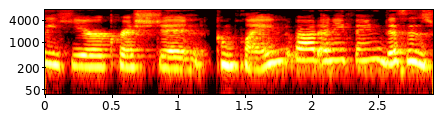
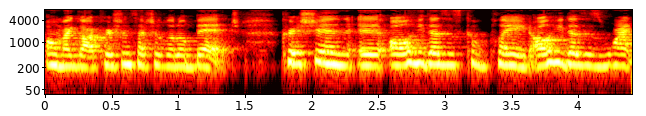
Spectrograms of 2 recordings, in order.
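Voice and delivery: ordinary delivery

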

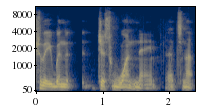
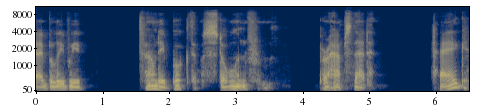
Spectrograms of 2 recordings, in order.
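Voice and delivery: lowered, hushed voice. A player's character checks that no one is within earshot, then speaks in a lowered, hushed voice. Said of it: "I kind of lower my voice".

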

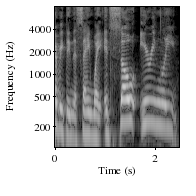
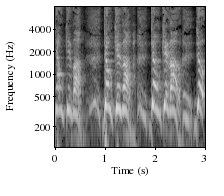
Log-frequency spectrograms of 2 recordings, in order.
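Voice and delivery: acted, very high, repeated screaming; 12 semitones higher, 3 dB louder than usual. Speaker retells pushing on while people ran around: reenacting screaming at oneself. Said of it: "I'm literally screaming at myself".

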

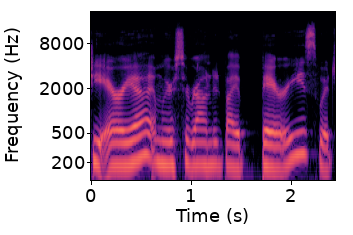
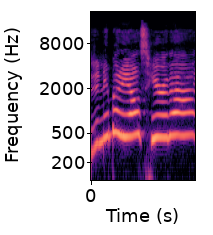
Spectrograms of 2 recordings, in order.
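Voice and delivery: very loud shouted call, pitched way up high; 8 dB louder than usual. Retelling waking in a tent after a noise: imitating own past yell. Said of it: "I yelled out".

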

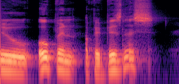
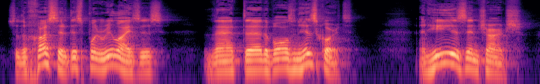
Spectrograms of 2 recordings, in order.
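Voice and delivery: ordinary delivery

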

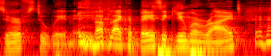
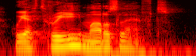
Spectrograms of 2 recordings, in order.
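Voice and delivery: mock TV show voiceover voice; 8 dB quieter than usual. Starting off the episode like the show's fake voiceover: Tyra voiceover impression. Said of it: "I'm going to do a Tyra".

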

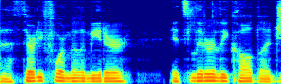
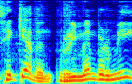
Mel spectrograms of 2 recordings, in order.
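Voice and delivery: exaggerated Russian accent; 8 semitones higher, 3 dB louder than usual. Retelling how a man from up the street greeted him, in a russian accent. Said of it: "And all I say in Russian accent".

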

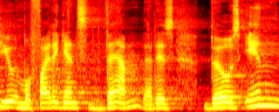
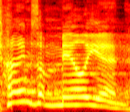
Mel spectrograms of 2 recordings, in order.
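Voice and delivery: raised, pitched-up voice; 7 semitones higher than usual. Retelling his wife's answer after he said ouch, in a raised voice. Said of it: "with a raised voice".

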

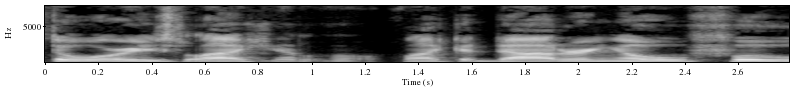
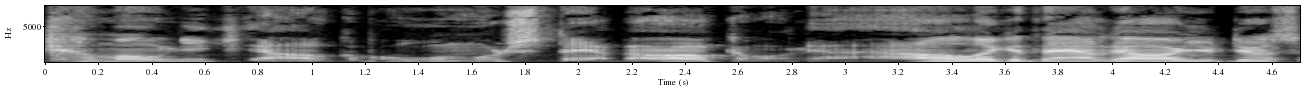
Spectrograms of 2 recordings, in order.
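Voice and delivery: play-acted, high, pleading, begging, coaxing voice; 6 semitones higher than usual. Retelling urging kids to climb poles: imitating begging and pleading. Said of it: "begging and pleading and".

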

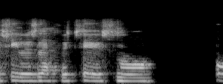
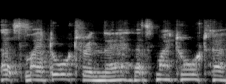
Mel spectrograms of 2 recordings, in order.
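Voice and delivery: put-on quiet mutter under breath, higher; 4 semitones higher than usual. Retelling what she muttered to herself in the kitchen: imitating someone muttering under breath. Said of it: "I could hear her muttering under her breath".

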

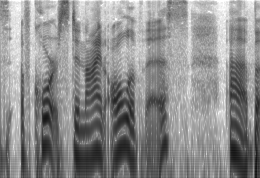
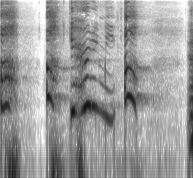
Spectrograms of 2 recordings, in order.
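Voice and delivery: cringe-inducing put-on voice, much higher. Retelling what Victoria said while pushing to get in, imitating Victoria's cringey voice. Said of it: "in this voice that makes you want like cringe".

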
